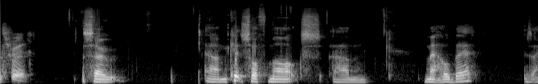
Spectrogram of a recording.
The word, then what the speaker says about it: Malherbe: So Kitshoff marks Mahelber, is that how you say it? In the front row. Malherbe.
